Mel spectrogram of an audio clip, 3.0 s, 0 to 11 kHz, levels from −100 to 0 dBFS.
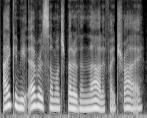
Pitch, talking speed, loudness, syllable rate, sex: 195 Hz, 245 wpm, -16 LUFS, 5.0 syllables/s, female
